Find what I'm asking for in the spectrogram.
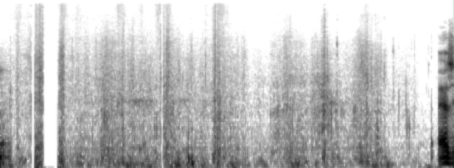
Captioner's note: feet stomping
